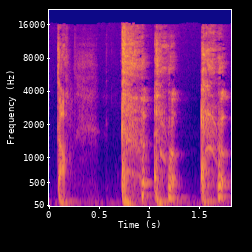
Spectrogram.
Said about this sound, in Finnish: Oho. Mikä sulle, mikä sulle nyt tuli? Äsken mä putosin, putosin yskän kohtauksia ja nyt sinä sitten. No, tää, tää Menikö on... riisikakkua väärään kurkkuun? Meni.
